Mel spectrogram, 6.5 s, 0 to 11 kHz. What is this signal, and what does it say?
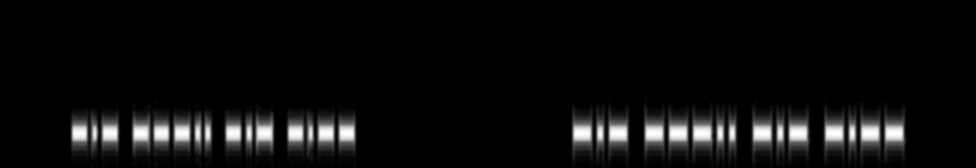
Morse code, heard as a keyed tone, about 38 wpm, 700 Hz. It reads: K8KY K8KY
